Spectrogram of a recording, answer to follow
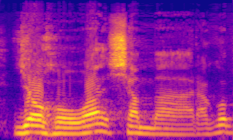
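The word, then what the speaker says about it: יהוה שמה: 여기서 히브리어는 발음이 여호와 샴마라고 발음을 합니다.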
